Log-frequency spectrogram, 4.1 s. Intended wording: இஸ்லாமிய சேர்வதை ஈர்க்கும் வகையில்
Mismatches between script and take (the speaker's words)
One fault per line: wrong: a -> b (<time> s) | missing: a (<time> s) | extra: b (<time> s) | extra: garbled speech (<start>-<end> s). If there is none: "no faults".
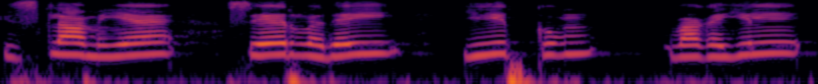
no faults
